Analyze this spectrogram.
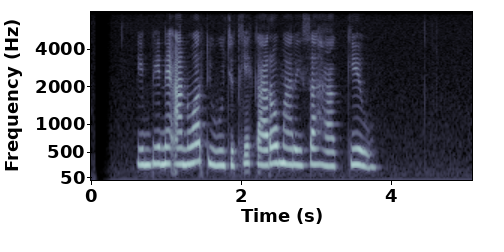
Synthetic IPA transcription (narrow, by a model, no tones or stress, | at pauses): ʔimpineʔanward̪̥i̤wu̥ʒ̥ṳt̪̚kekaɾomaɾisaɦakiu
